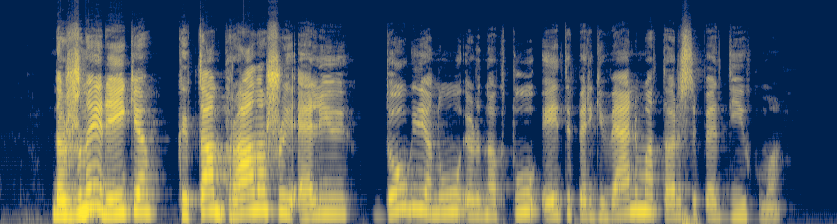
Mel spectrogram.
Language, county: Lithuanian, Vilnius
